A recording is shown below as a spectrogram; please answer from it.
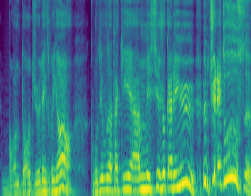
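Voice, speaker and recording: Guy putting on a furious soldier lieutenant, barking and shouting high. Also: expressive, moderate pace. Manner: shouting, rising to a yell.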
